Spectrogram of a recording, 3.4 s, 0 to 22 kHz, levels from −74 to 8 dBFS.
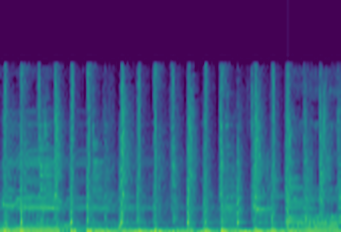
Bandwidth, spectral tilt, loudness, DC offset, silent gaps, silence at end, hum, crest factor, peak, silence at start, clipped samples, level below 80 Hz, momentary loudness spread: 16.5 kHz; -5 dB/octave; -13 LUFS; under 0.1%; none; 0 s; none; 12 dB; 0 dBFS; 0 s; under 0.1%; -16 dBFS; 2 LU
